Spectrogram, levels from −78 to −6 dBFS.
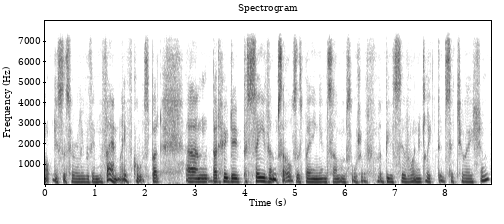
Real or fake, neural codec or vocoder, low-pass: fake; codec, 24 kHz, 6 kbps, HILCodec; 7.2 kHz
